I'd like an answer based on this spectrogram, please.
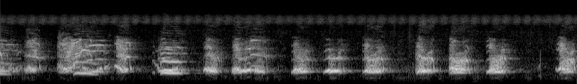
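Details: Bluetick Coonhounds running together with a dog named Sassy, giving loud ringing bays repeated roughly every half second, each a short burst with rich stacked harmonics; a steady high hiss runs beneath.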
